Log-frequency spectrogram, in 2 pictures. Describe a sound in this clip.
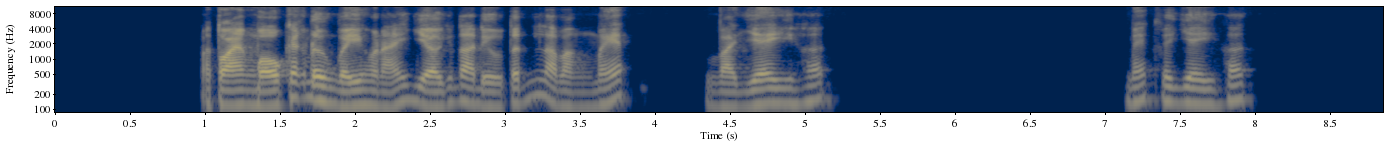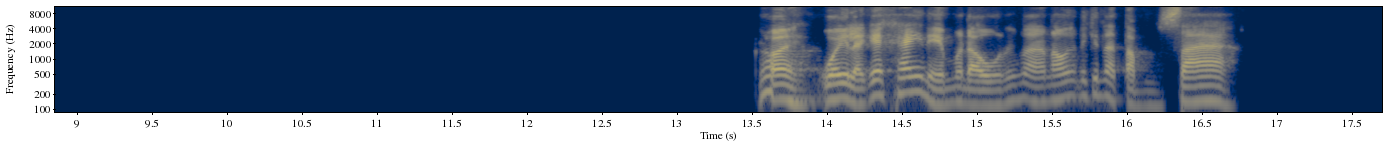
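A woman speaks calmly into a microphone, heard as if through an online call, in short bursts with pauses.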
